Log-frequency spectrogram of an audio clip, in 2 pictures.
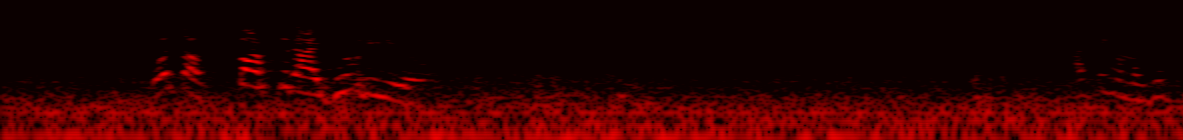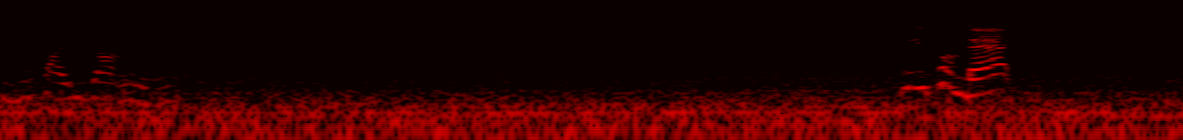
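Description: A young woman speaks curtly in short bursts, close by.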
